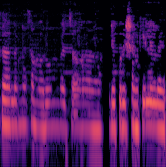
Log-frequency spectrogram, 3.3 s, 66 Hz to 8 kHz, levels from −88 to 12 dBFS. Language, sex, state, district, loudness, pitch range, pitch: Marathi, female, Maharashtra, Aurangabad, -30 LUFS, 200-215 Hz, 205 Hz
